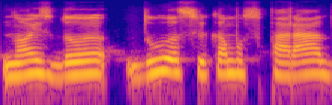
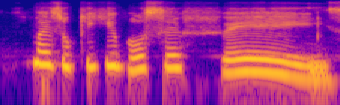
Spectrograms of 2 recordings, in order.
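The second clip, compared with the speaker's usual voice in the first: lazy, sluggish, slow dragging speech, fez drawn out; 4 semitones higher than usual. Retelling the father's reply while being begged for forgiveness, imitating slow sluggish speech. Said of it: "sabe com aquela lerdeza?".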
